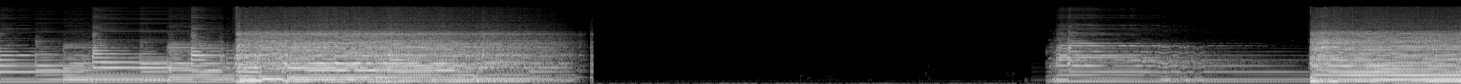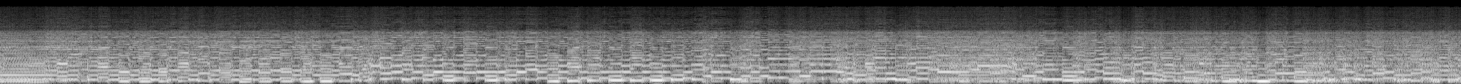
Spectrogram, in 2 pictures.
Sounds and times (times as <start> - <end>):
Tapping (guitar technique): 1.9 - 6.0, 13.1 - 29.2.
